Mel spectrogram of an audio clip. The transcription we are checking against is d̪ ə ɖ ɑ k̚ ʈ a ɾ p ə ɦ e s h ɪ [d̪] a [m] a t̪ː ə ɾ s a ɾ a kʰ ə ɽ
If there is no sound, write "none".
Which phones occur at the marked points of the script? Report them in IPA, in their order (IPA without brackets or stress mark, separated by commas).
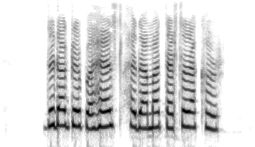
d̪, m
